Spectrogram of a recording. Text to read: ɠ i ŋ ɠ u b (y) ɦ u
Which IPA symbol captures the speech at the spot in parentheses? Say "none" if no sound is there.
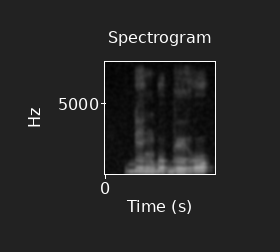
y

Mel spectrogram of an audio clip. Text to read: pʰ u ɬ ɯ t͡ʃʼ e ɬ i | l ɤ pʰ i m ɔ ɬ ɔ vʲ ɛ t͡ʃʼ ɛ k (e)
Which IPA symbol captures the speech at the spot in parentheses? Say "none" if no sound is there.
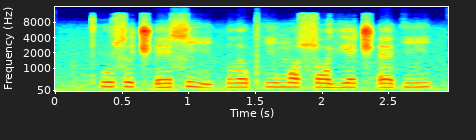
i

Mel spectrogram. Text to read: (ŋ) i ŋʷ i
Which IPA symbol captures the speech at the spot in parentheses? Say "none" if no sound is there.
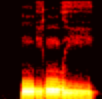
ŋ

